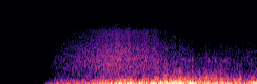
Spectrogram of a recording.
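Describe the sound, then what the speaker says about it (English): Strong, steady wind on a snowy mountain top roars and buffets the microphone after a brief silence, a broad rushing noise that builds and holds loud. "it's windy up here on the top of this mountain"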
